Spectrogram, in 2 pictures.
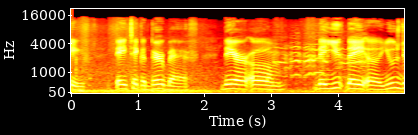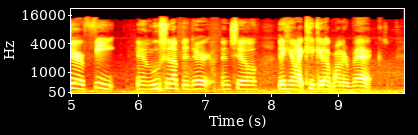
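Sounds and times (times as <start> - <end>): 
speech: 0.0 - 9.6
chicken calling: 2.8 - 4.5.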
